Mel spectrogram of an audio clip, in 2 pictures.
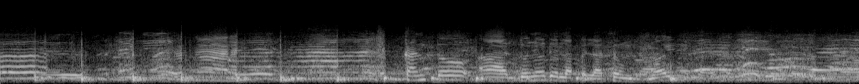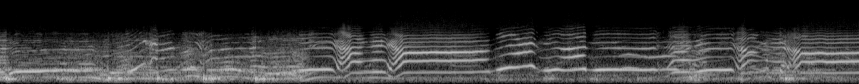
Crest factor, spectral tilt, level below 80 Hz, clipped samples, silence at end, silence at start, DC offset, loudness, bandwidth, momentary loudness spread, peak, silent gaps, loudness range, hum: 16 dB; -6 dB/octave; -72 dBFS; under 0.1%; 0 s; 0 s; under 0.1%; -21 LUFS; 16.5 kHz; 5 LU; -6 dBFS; none; 3 LU; none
